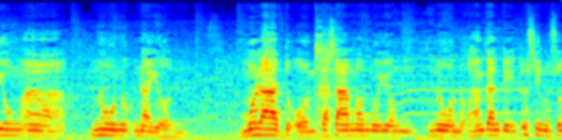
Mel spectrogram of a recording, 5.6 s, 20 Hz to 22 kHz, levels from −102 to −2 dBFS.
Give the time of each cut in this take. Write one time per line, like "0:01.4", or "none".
none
